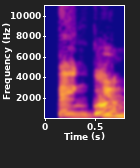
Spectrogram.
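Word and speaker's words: tengo: Тенго. Угу. Тенго. Тут остання голосна, тому на голосна передостанній склад.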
